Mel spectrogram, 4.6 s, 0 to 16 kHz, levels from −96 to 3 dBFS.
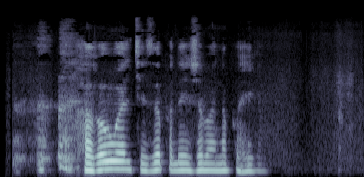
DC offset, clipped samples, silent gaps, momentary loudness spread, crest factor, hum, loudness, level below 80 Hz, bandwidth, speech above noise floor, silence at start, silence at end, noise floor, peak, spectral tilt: under 0.1%; under 0.1%; none; 18 LU; 22 dB; none; -23 LUFS; -70 dBFS; 10 kHz; 43 dB; 0.2 s; 1.25 s; -65 dBFS; -2 dBFS; -7 dB/octave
